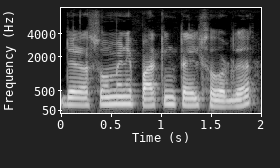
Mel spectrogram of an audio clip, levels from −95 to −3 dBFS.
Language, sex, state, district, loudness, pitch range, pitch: English, male, Karnataka, Bangalore, -19 LUFS, 140-165 Hz, 150 Hz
